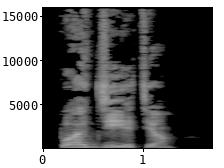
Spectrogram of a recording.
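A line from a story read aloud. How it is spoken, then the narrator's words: Man's heavy sigh. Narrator (Russian): мужик тяжело вздохнул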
